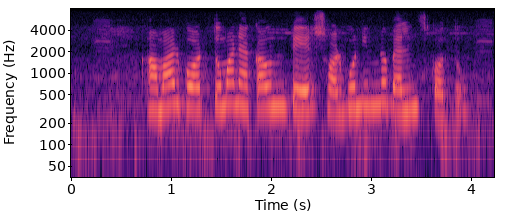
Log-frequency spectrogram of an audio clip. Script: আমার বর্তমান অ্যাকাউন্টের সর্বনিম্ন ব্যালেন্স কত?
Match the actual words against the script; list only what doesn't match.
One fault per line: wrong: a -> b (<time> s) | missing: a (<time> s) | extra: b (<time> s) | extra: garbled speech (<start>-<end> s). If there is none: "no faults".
no faults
